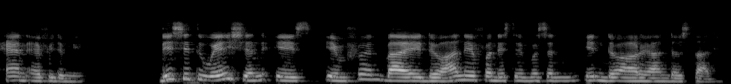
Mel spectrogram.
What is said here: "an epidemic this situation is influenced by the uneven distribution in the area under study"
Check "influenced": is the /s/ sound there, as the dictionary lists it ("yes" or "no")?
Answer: no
